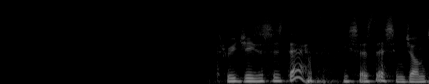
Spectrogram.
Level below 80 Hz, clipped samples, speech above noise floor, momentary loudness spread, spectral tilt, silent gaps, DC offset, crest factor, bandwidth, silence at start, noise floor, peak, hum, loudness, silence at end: -74 dBFS; under 0.1%; over 50 dB; 8 LU; -6.5 dB/octave; none; under 0.1%; 18 dB; over 20 kHz; 2.15 s; under -90 dBFS; -26 dBFS; none; -42 LUFS; 0 s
